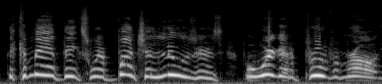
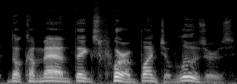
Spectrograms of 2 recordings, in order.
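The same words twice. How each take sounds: First: Very high, loud, urgent falsetto; rally the troops in a piercing high put-on voice; high-pitched pop star impression at full volume. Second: Mismatched dub actor's voice, not falsetto; mock overdub of a star's line; dubbed voice. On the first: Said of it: "[name] comes out and he's like". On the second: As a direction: put on an ordinary-pitched stand-in voice. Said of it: "get somebody to dub his voice".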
